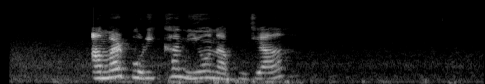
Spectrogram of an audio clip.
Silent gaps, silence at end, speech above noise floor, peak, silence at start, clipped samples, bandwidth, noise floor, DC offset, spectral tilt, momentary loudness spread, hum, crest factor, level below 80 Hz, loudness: none; 1.95 s; 33 dB; 0 dBFS; 0.55 s; under 0.1%; 11.5 kHz; -55 dBFS; under 0.1%; -4.5 dB/octave; 12 LU; none; 24 dB; -52 dBFS; -20 LUFS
